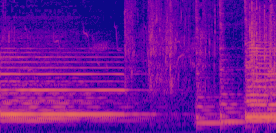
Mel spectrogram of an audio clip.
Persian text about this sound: یه روز خوب قشنگ بهاری که صدای جیک جیک گنجیشکا میاد، پت روی تراس خونش داره به گل آب میده.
